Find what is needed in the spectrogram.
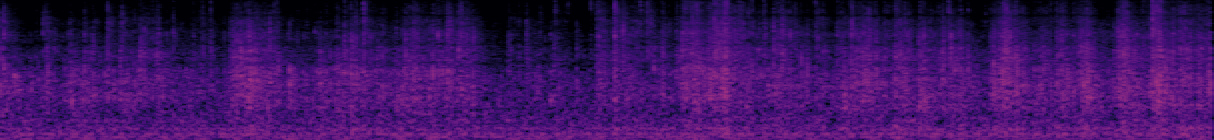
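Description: Plastic bags crinkling and rustling with irregular crackles as frozen reptile-food links are handled and tipped from their original bag into a zip-top sandwich bag.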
